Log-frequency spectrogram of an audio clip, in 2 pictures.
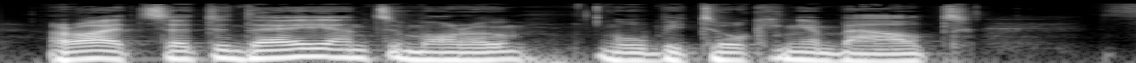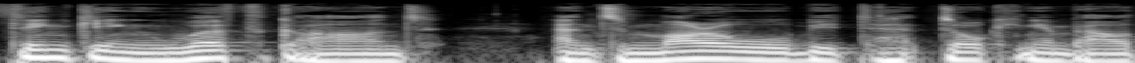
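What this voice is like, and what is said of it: Strained voice, barely able to talk. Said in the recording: “please excuse my voice. As you can hear, I'm barely able to talk properly... I'm sorry if this makes you cringe”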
